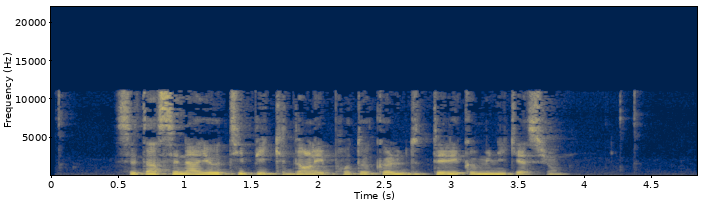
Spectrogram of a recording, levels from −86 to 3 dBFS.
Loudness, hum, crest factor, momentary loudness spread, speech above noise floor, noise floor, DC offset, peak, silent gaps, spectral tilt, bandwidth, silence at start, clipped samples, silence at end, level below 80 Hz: -17 LUFS; none; 16 dB; 10 LU; 36 dB; -53 dBFS; under 0.1%; -2 dBFS; none; -5 dB/octave; 11.5 kHz; 0.5 s; under 0.1%; 0.95 s; -46 dBFS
